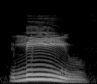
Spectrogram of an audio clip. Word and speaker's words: leave: pronunciation la e ma leave if I mispronounced and make it short vowel sound instead of e I say e so I will end up pronouncing this as live instead of leave I will say live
